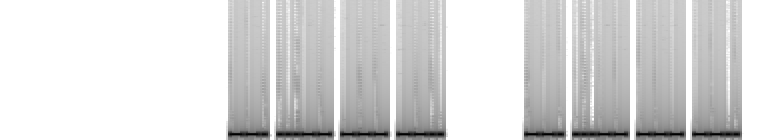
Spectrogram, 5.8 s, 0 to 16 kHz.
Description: Morse code, heard as a keyed tone, about 40 wpm, 700 Hz. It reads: G3OZ G3OZ
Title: DXCC-100 Call Signs - 4 Characters - Repeated 2x - 40wpm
